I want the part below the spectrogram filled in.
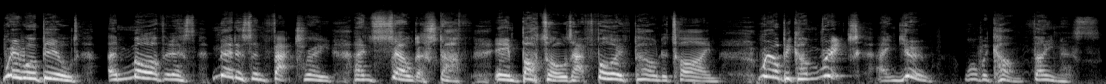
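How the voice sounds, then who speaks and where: A narrator voicing an excitable, domineering storybook father, insistent and exclamatory. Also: medium pitch, a little slow, hardly any pauses, breathy edge, pitched above the performer's own voice. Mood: excited. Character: excitable, domineering father with grand money-making schemes.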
